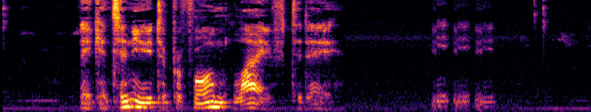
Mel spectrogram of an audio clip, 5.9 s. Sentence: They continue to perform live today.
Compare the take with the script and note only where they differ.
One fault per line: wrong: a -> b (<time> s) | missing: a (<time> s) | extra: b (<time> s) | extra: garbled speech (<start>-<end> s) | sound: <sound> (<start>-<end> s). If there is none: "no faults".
sound: laugh (4.3-5.0 s)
